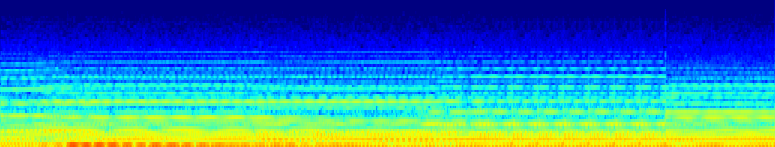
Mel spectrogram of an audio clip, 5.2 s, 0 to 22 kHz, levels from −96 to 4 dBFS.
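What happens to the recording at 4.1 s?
At 4.1 s the audio is inside a system hang loop running from 3.41 to 4.44 s. A single 170.67 ms slice repeats exactly six times, which fits an 8192-sample ring buffer that the output hardware kept replaying after the host or driver stalled and stopped refilling it. At 5.86 repeats per second this comes across as a hard, mechanical stutter rather than a buzz, and about a second of the real audio is missing.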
